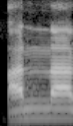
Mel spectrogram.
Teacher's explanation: انا نون مشدد ہے تو نون مشدد میں غنہ زمانی ہوگا۔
